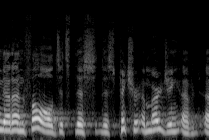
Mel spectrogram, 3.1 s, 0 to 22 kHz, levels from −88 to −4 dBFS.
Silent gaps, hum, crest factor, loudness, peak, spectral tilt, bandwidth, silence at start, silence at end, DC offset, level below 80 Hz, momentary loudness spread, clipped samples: none; none; 14 dB; -31 LUFS; -16 dBFS; -8 dB/octave; 10.5 kHz; 0 s; 0 s; under 0.1%; -78 dBFS; 11 LU; under 0.1%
